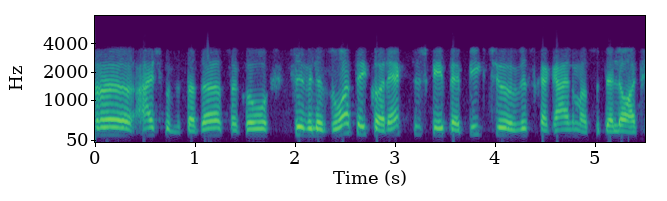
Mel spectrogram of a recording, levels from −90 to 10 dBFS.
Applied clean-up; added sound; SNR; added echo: none; none; none; none.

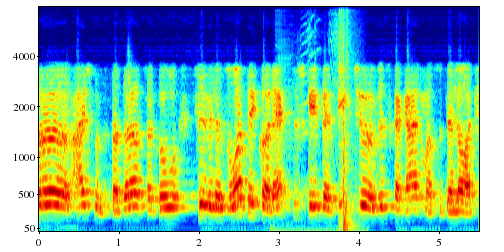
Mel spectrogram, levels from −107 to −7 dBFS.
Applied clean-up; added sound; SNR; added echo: none; Squeak / Slam / Wood; 16 dB; reverberation time 0.2 s.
